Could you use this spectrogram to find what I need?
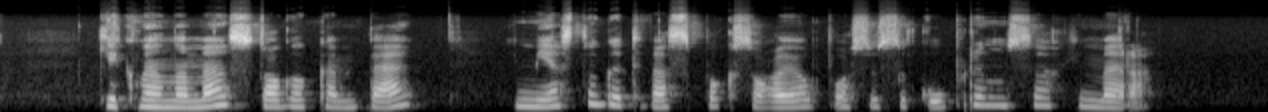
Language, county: Lithuanian, Vilnius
